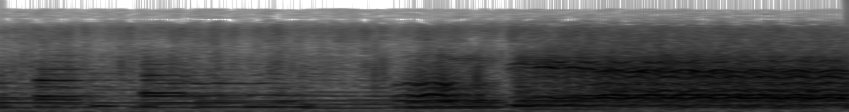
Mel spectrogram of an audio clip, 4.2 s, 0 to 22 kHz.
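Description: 1950 bolero recording: an instrumental break of plucked guitar notes with a requinto lead between sung lines. About two and a half seconds in, a man's voice with a wide vibrato comes back in over the guitars.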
